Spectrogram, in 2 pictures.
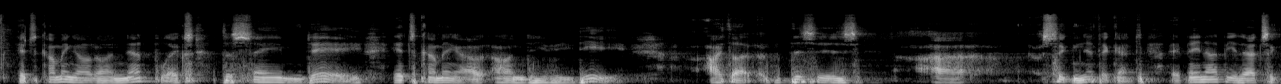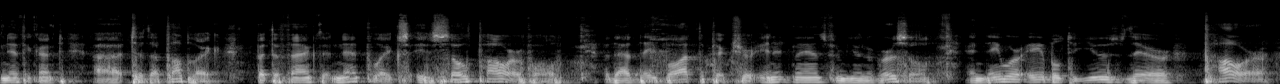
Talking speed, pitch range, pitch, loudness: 125 wpm, 85-105 Hz, 95 Hz, -22 LUFS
